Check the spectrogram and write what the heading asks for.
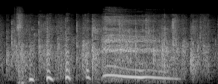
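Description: A single person claps their hands about five times in a quick burst, giving themselves a round of applause, then a short sustained vocal tone follows as the clapping stops.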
